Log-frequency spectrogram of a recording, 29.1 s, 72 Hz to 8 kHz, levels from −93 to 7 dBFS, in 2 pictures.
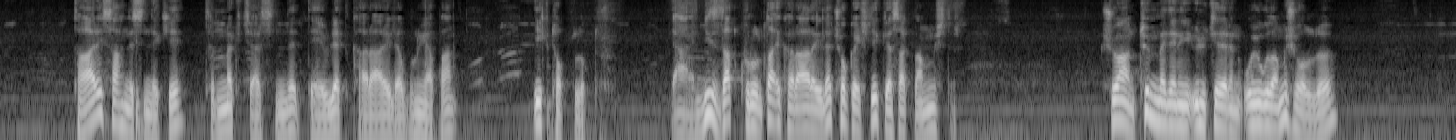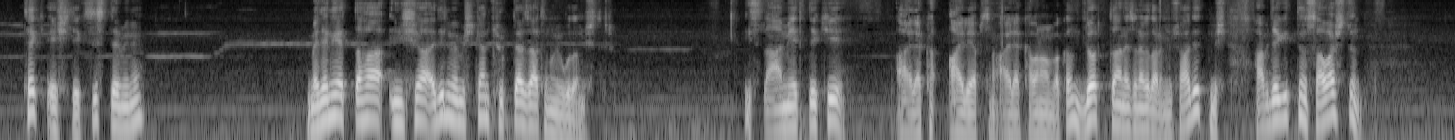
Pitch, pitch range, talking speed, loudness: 100 Hz, 95-125 Hz, 105 wpm, -22 LUFS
